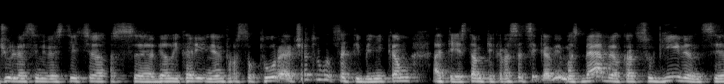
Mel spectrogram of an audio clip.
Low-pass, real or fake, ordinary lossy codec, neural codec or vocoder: 7.2 kHz; real; MP3, 48 kbps; none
